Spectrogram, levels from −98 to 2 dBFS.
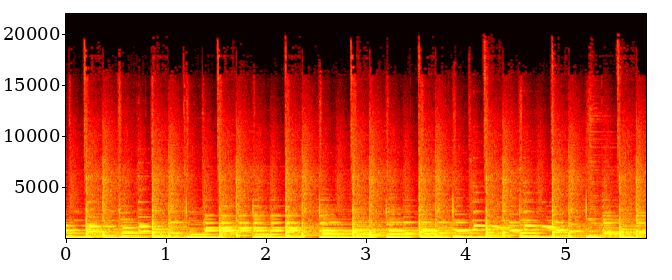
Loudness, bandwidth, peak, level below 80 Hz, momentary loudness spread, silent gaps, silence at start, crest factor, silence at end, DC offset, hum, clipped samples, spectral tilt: -17 LUFS; 18.5 kHz; 0 dBFS; -20 dBFS; 2 LU; none; 0 s; 16 dB; 0 s; 0.2%; none; under 0.1%; -5.5 dB/octave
